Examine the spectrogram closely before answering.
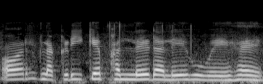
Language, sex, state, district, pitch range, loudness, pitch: Hindi, female, Karnataka, Bangalore, 215-235 Hz, -15 LUFS, 225 Hz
